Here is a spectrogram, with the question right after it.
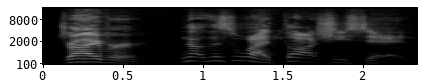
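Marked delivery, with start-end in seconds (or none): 0.1-0.6 police command. Retold or imitated. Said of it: "she goes".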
